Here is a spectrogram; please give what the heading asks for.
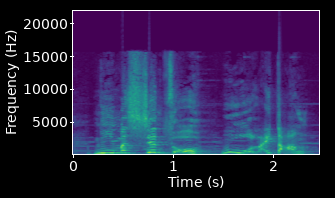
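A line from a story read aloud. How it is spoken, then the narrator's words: Bold shout. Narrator (Chinese): 郝萌，学着张辽对友军大喊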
